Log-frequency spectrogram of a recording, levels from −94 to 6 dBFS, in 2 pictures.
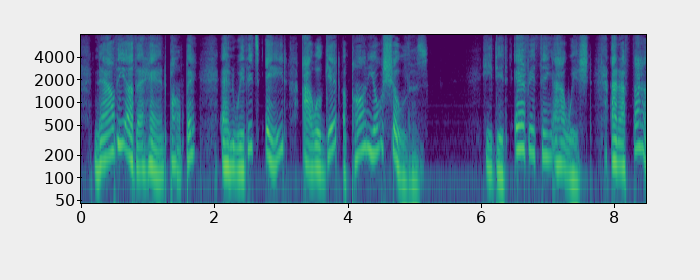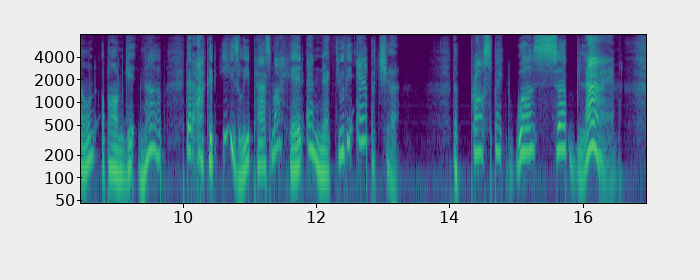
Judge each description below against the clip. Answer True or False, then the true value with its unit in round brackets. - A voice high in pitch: False (150 Hz)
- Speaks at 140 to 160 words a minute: True (150 wpm)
